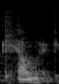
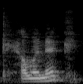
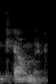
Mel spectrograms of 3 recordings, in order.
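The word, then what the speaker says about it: Kelenic: for that love that card jared kellnick it's pronounced celnic it's not kalanick even though it's how you think you should say it it's actually kalnik i've asked him it's kellnick um i expect big things out of him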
